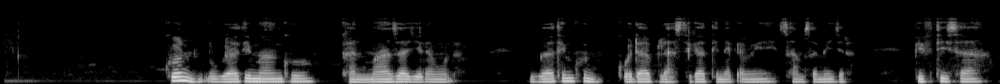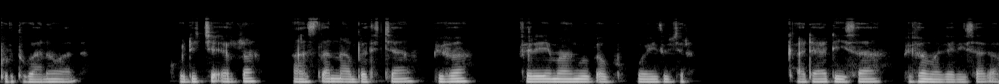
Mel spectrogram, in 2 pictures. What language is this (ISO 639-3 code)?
orm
